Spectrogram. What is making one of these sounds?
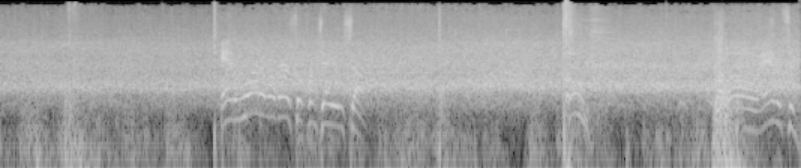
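Heavy bodies thud onto a wrestling ring.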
